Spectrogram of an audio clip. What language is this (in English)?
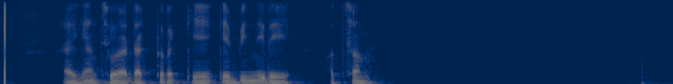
Odia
